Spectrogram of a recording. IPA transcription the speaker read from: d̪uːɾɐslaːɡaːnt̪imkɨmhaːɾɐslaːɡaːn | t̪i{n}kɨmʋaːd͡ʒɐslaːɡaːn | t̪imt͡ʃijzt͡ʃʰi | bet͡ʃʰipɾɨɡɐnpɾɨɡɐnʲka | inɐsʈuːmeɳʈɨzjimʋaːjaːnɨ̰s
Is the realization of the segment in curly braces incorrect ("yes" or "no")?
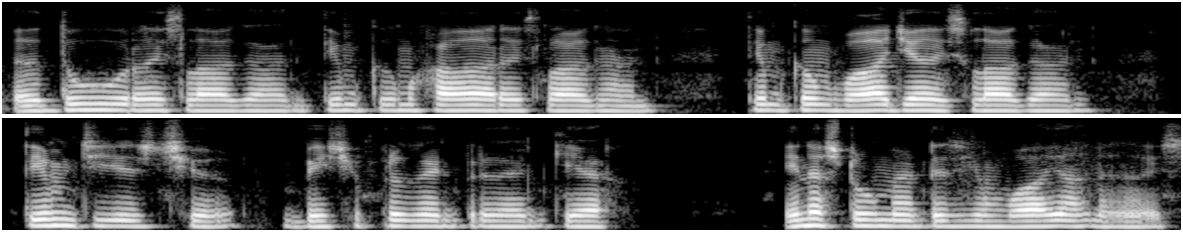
yes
